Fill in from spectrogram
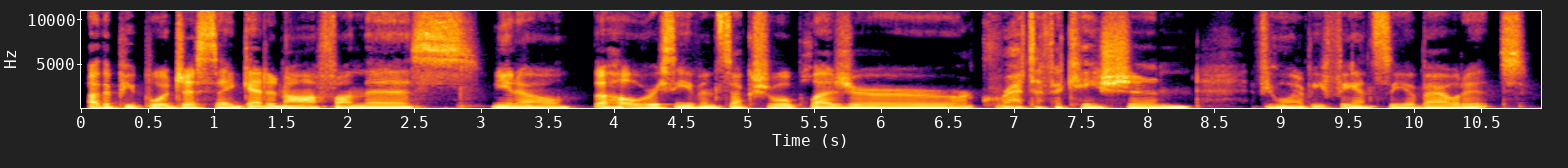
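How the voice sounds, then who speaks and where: A woman streamer speaks in an ASMR roleplay style, addressing her listeners directly. Her voice sits a little low for a woman, and she takes her time with each phrase. She is condescending and mocking, with a sultry, taunting edge. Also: level tone, a little slow. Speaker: streamer, VTuber host. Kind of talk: teasing ASMR roleplay to live chat.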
